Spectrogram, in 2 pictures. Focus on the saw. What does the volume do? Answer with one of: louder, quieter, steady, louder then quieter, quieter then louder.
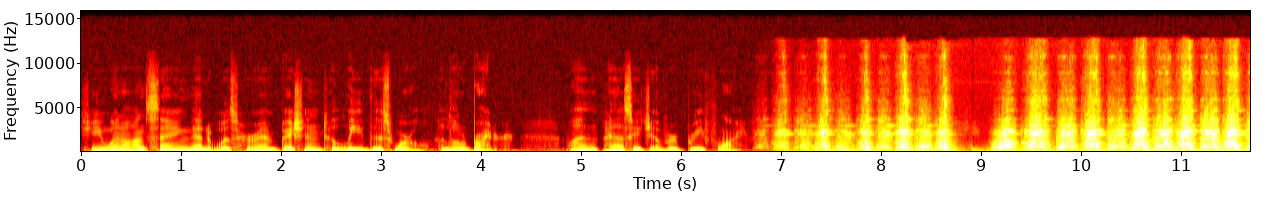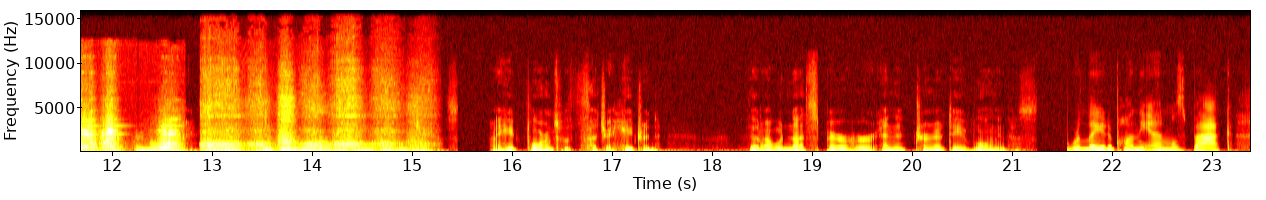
louder then quieter.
